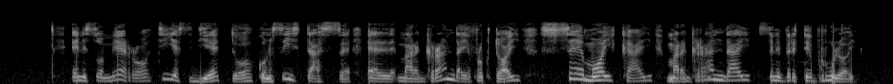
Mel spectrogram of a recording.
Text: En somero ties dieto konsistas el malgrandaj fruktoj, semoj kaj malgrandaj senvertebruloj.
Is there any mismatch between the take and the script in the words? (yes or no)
no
